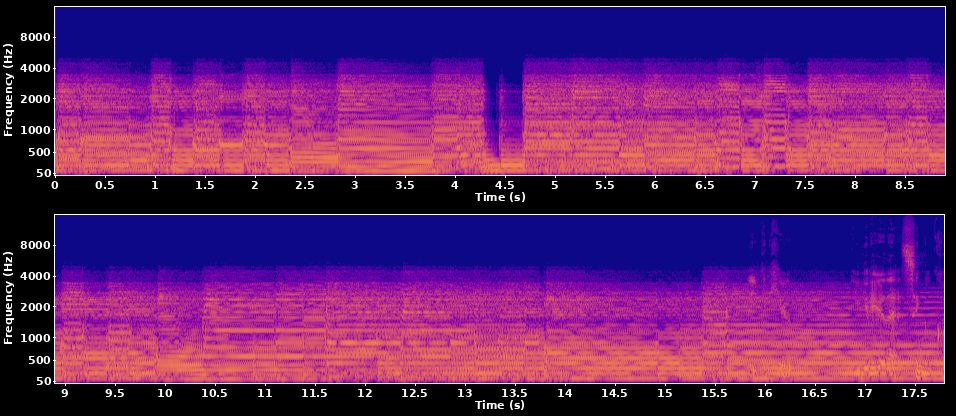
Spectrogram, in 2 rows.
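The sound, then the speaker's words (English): A heavily distorted Limba Khrosis electric guitar with a 9T pickup in the bridge position plays dense, sustained riffs with chugging rhythmic stops, loud, with a bright, cutting tone and no voices over it. “So the first sound clip is the uh, Limba Khrosis with the 9T pickup.”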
